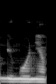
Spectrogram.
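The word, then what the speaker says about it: pneumonia: ही गलत है क्योंकि हमेशा निमोनिया इस तरह पीछे स्टार्ट होती है और यहां पर साइलेंट रहस्य को निमोनिया पड़ते हैं अब इसके बाद हमें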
